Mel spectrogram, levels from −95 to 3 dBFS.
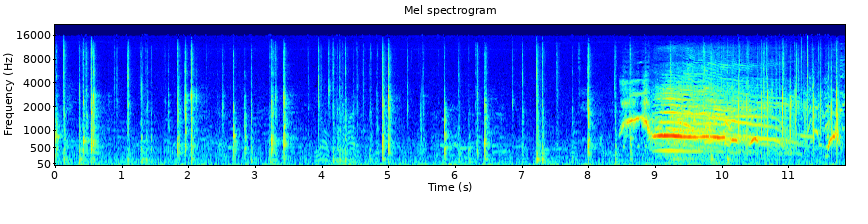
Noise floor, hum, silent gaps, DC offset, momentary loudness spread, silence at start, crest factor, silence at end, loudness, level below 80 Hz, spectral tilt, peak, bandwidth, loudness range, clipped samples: -52 dBFS; none; none; under 0.1%; 26 LU; 0 s; 20 dB; 0 s; -24 LUFS; -60 dBFS; -2 dB/octave; -8 dBFS; 16.5 kHz; 18 LU; under 0.1%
